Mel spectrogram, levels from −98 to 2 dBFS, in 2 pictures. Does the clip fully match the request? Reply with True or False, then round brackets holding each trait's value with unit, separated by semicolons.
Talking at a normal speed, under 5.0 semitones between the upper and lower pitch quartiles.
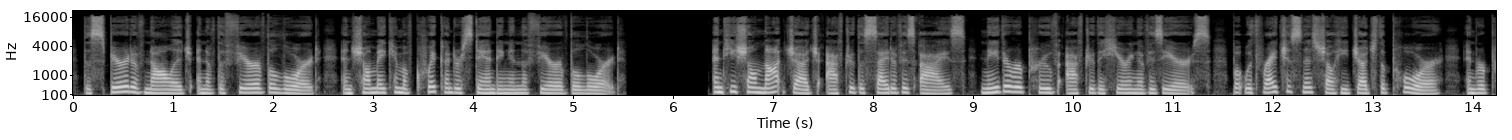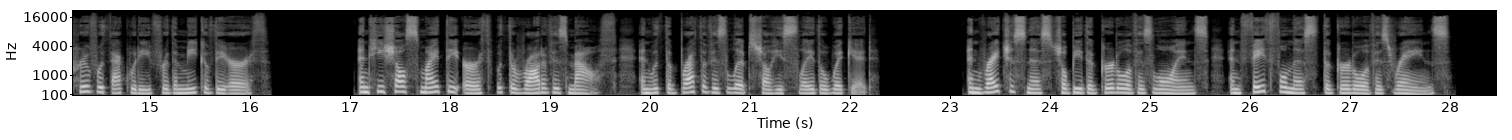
False (215 wpm; 2.9 semitones)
